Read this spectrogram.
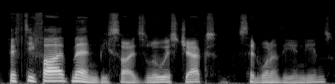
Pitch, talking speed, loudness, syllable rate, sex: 115 Hz, 195 wpm, -20 LUFS, 5.6 syllables/s, male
